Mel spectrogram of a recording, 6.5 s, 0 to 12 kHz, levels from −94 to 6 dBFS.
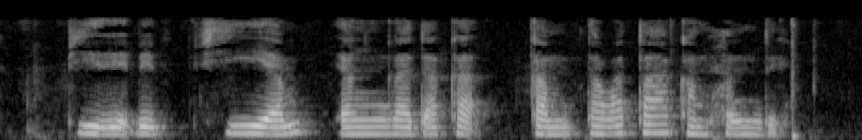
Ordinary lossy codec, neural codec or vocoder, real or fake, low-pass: MP3, 64 kbps; none; real; 7.2 kHz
